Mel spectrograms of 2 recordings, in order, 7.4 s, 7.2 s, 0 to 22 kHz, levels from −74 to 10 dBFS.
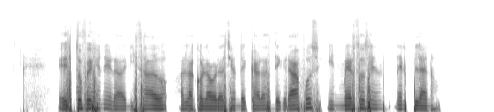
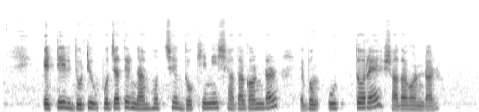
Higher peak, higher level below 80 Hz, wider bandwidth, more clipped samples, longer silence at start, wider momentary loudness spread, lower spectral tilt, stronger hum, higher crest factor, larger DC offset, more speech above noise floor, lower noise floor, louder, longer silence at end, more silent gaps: about the same, -2 dBFS vs -4 dBFS; first, -34 dBFS vs -68 dBFS; second, 8.4 kHz vs 11 kHz; neither; first, 0.9 s vs 0.25 s; about the same, 8 LU vs 7 LU; first, -9.5 dB/octave vs -6.5 dB/octave; neither; about the same, 18 dB vs 20 dB; neither; first, 71 dB vs 38 dB; first, -90 dBFS vs -62 dBFS; first, -19 LUFS vs -25 LUFS; first, 0.85 s vs 0.6 s; neither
